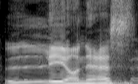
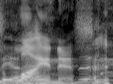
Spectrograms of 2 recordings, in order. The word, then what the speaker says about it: Liones: L-I-O-N. E-S. – Okay, yeah, that's... – She knocked out one S. – Yeah. Yeah, I like how you're pronouncing it like it's not a female lion. You're like, Leoness. No, don't make it all French. It's Lioness.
